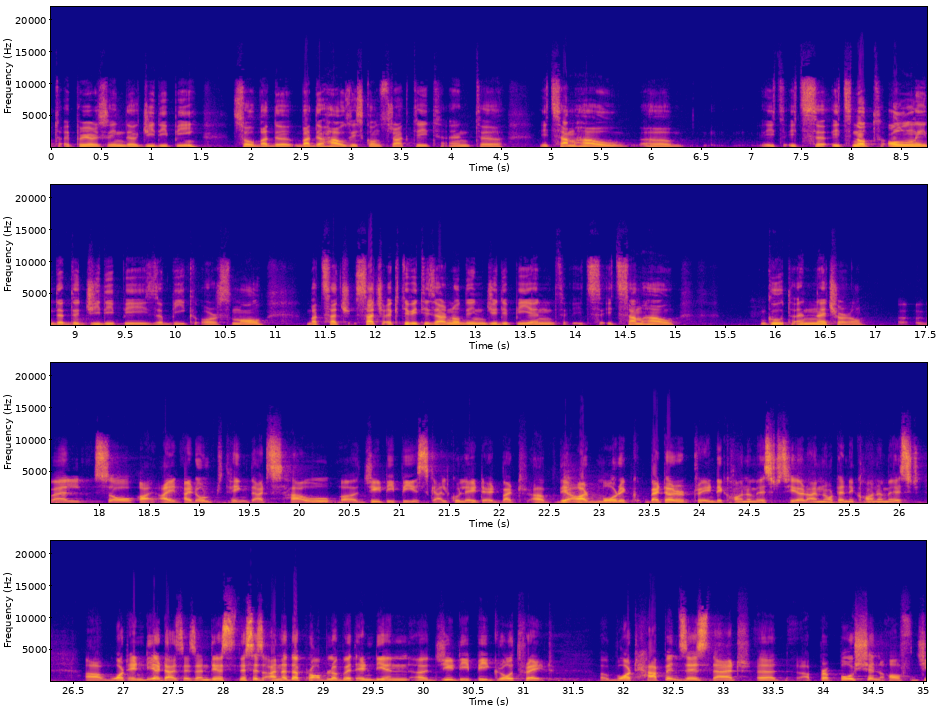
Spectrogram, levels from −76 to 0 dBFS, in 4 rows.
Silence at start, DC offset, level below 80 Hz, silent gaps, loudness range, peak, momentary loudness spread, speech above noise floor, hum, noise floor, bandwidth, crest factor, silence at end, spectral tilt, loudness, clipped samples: 0 s; under 0.1%; -52 dBFS; none; 5 LU; 0 dBFS; 10 LU; 34 dB; none; -52 dBFS; 16 kHz; 18 dB; 0 s; -3.5 dB/octave; -17 LUFS; under 0.1%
